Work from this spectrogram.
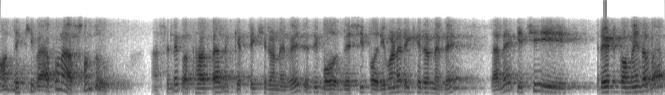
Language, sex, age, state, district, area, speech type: Odia, male, 60+, Odisha, Khordha, rural, conversation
